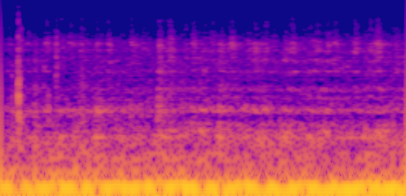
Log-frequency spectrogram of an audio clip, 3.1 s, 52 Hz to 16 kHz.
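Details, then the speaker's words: 1985 Chevy C10 cammed V8 with new Holley 4160 Street Warrior 600 CFM electric-choke carb, fully warm at operating temperature: deep, slightly lopey burble, even and steady without stalling or popping; runs well warm, problems only on cold starts. "The good news is once the truck is up to operating temp, which we're at right now, this carb runs great. It's responsive. It's dialed in."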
